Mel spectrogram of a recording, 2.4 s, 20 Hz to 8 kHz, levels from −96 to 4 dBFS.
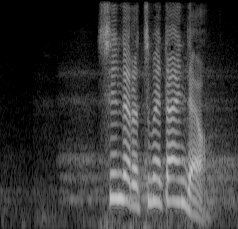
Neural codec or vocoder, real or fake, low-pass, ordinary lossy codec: none; real; none; none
